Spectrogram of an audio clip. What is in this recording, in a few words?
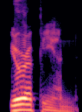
"European", American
